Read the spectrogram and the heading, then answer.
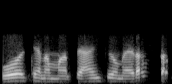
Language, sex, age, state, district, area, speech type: Telugu, male, 30-45, Andhra Pradesh, Anantapur, rural, conversation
